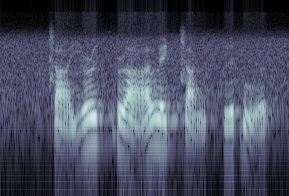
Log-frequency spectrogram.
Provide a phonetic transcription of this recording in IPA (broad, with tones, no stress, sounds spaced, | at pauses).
c a˨˩˦ j ɹ ɨ˦˥ k̚ ɹ aː˨˩˦ l e˧˥ c a˨˩˨ ŋ t̪ʰ ɨ˧˥ ɗ u˨˩˨ ə̯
